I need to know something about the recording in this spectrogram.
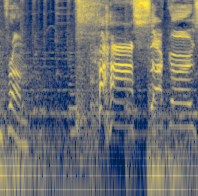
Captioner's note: Heather Blows Raspberry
